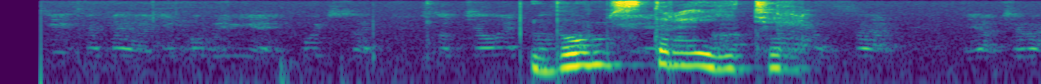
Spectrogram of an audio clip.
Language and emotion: Russian, neutral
